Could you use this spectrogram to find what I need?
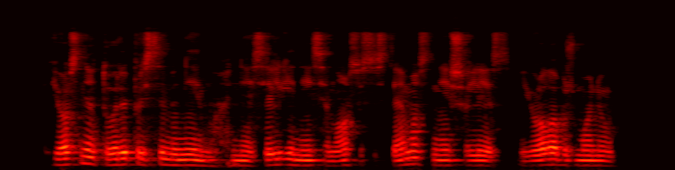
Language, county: Lithuanian, Kaunas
